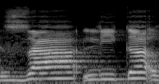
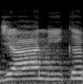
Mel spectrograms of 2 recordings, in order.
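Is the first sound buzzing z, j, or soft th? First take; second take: buzzing z; j. First: The first sound is a buzzing, hissing z. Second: The first sound is a j. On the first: "ज़ालिका गलत है। ज़ा ज़ा" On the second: "ज़ाल हर्फ जीम से चेंज हो जा रहा है"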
